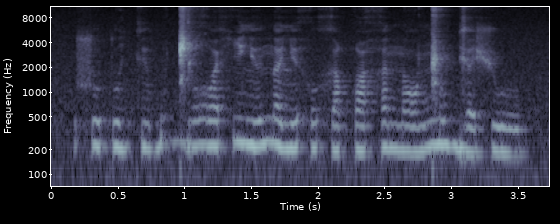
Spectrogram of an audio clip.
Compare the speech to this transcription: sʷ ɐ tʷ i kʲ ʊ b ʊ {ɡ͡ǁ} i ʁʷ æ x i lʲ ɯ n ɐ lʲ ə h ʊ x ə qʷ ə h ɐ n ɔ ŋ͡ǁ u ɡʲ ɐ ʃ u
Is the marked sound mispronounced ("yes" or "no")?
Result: no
